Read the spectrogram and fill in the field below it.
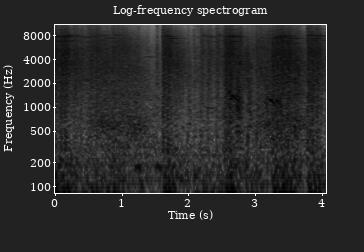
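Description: Heavy machine gun fire in the shooter game Delta Force: Black Hawk Down, a dense, continuous roar of overlapping bursts and booms, loud and unbroken apart from a brief dip, with background battle noise.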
